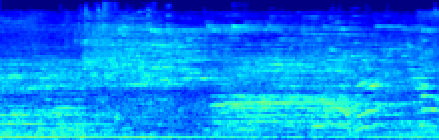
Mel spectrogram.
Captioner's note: glass shattering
